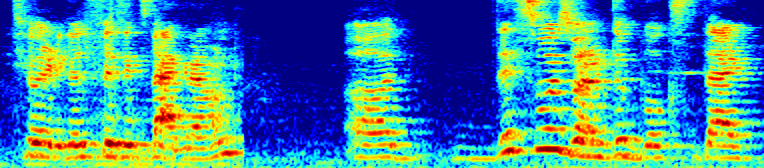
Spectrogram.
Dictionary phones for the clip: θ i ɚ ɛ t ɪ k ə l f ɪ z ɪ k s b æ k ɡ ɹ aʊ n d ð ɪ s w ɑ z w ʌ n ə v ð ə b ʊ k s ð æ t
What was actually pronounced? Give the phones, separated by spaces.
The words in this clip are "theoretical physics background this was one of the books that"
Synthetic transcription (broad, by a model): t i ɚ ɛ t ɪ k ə l f ɪ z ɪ k b æ k ɡ ɹ aʊ n d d ɪ s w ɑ z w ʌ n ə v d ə b ʊ k s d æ t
